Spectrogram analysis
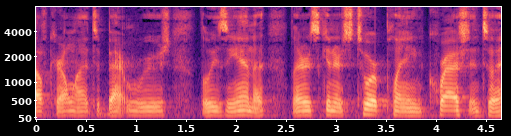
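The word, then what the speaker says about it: Lynyrd Skynyrd: their hard-driven debut album pronounced Leonard Skinner 1973 which featured one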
